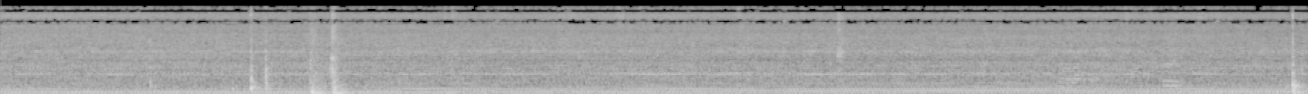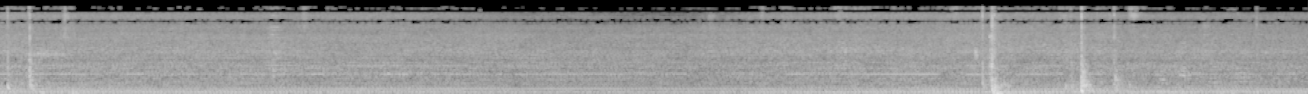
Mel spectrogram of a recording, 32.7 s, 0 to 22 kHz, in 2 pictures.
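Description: A 2006 Ford Focus's four-cylinder engine idling steadily, with a few sharp knocks a few seconds in, about halfway through, and near the end.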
